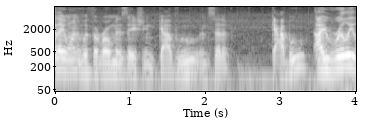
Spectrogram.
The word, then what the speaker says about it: Gavv: very mouth mouthy themed gav the name is in Japanese it's gavu you could the the Katakana there is gavu I'm just going to say gav because it's spelled gav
